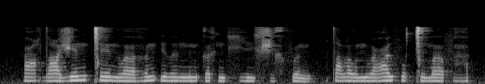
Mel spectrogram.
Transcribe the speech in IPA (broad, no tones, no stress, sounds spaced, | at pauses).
ʕ i̤ dˤ ɐː ʒ e n ǀ eː n β ɐː ɦ ɵ n ʔ i ð ɨː ŋ e n k ɐ x ŋ i̤ x ɦ iː x ʃ a̤ x f ɵ n | tˤ ʉ β oː n β ɵ ʕ ɨ f o ǀ i m ɐː f a̤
